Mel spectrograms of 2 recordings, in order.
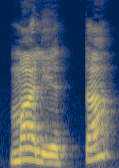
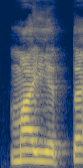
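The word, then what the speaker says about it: maglietta: মালিয়েত্তা শব্দের অর্থ টিশার্ট। অনেকে আমরা এটাকে মাইয়েত এমনটা উচ্চারণ করি।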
